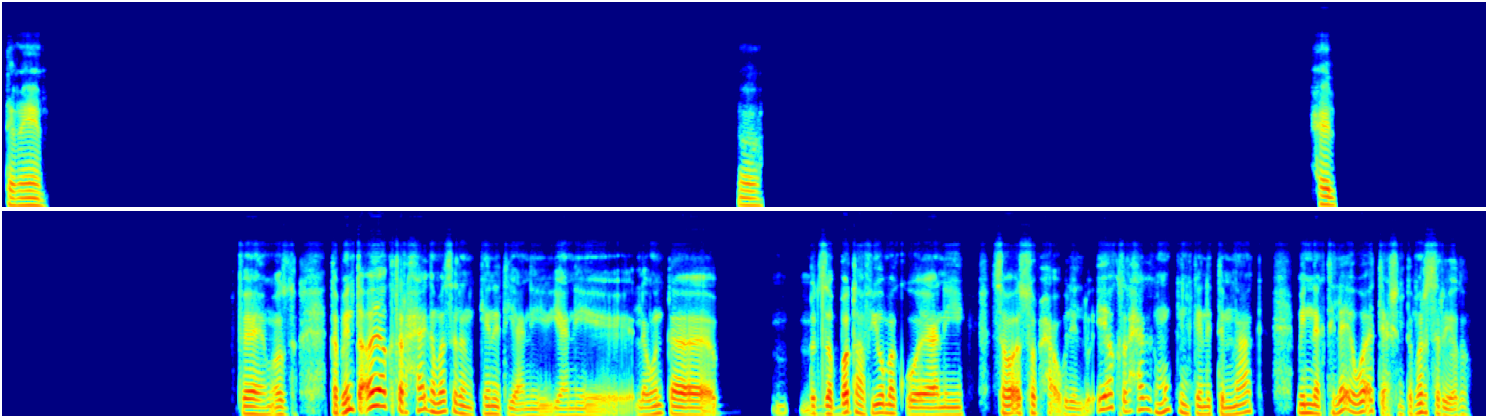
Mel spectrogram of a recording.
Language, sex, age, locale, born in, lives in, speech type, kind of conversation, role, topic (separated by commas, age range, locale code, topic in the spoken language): Arabic, male, 40-44, ar-EG, Egypt, Portugal, conversation, podcast, host, إزاي بتلاقي وقت للرياضة وسط مشاغلك؟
